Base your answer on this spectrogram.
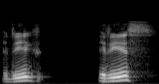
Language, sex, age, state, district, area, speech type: Bengali, male, 30-45, West Bengal, Uttar Dinajpur, urban, spontaneous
